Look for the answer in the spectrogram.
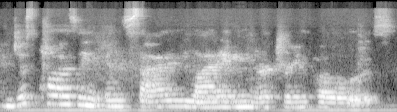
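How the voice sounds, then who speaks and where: A woman yoga instructor leading a guided relaxation meditation in a soothing, unhurried, instructional way with long pauses. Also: mid-range voice, fairly even intonation. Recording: very echoey room with noise.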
